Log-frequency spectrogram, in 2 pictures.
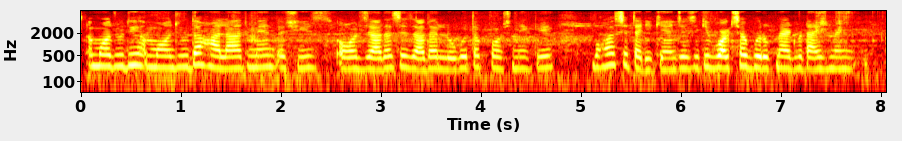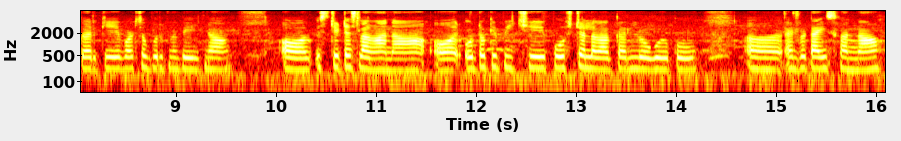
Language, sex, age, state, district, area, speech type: Urdu, female, 18-30, Uttar Pradesh, Aligarh, urban, spontaneous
